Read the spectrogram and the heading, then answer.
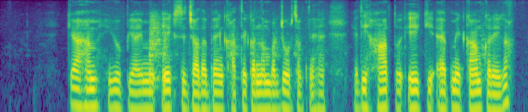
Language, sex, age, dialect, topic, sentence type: Hindi, male, 25-30, Garhwali, banking, question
